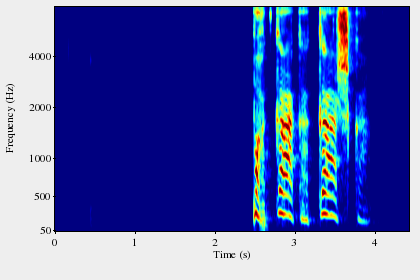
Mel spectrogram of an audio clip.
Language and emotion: Russian, angry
